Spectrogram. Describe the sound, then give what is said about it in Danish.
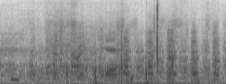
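Hunting dogs out walking with hunters on a raised bog pant in quick, rhythmic breaths, an eager huffing that continues steadily throughout, with a faint human voice murmuring underneath. “Men, øh, men hundene vil gerne have, at vi var lidt hurtigere, kan I se.”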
